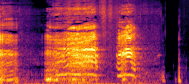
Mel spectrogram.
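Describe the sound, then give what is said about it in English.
A person imitates a pig with a long, loud, nasal squealing oink followed by a shorter grunt, then a brief faint snort. “Had to get the voice. Had to get it. Had to get a few audios in.”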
